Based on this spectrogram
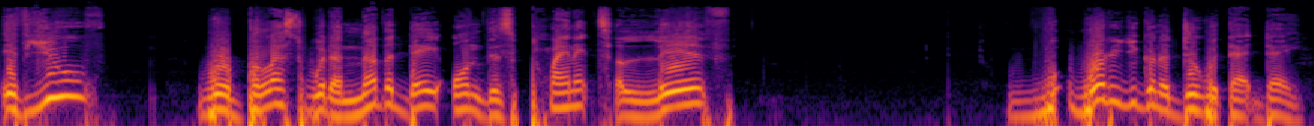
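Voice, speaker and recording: A man's voice: fairly high pitch, sing-song, takes it slowly, long pauses, warm tone. A man delivers a motivational speech in a slightly raised voice, taking his time over each phrase. He leans hard on short repeated refrains and calls his listeners brothers and sisters. The recording is dry, with no room echo. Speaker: motivational speaker.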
